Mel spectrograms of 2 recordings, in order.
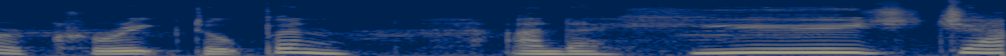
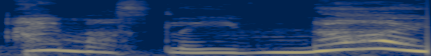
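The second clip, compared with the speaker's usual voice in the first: anxious resolve; 5 semitones higher, 5 dB louder than usual. A narrator's reading. Jack frightened, deciding to flee.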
